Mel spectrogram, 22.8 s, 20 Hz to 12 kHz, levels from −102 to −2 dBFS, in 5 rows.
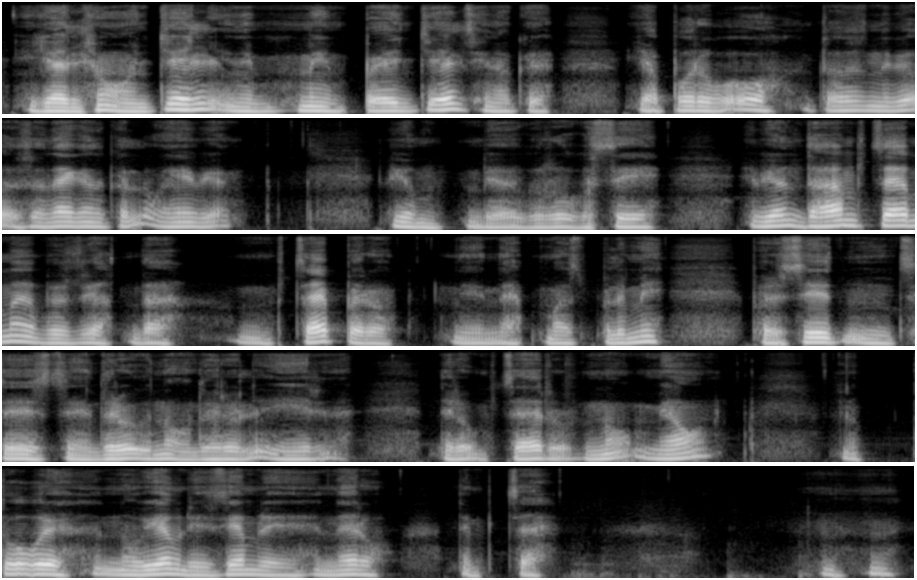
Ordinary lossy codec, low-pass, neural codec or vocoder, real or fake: none; 10.8 kHz; vocoder, 44.1 kHz, 128 mel bands every 256 samples, BigVGAN v2; fake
